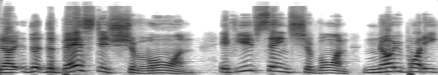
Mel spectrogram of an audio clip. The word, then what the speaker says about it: Siobhan: And people say Sibohan and it's like, no, it's Siobhan. It's Siobhan.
